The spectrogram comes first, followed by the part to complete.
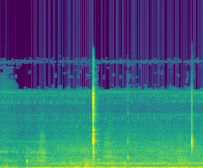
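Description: A steady low hum with a faint thin whine above it, and two brief faint clicks about two seconds apart.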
